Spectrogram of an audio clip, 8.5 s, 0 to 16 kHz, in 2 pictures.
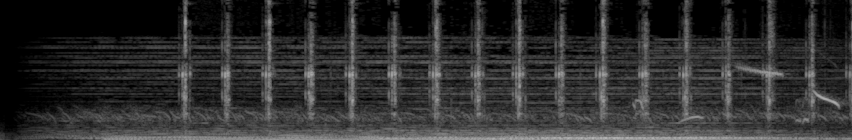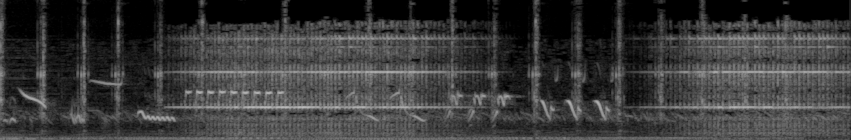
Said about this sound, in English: Ring, ring, ring. Off goes the alarm clock at 6 in the morning.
